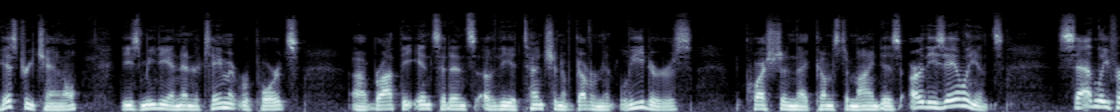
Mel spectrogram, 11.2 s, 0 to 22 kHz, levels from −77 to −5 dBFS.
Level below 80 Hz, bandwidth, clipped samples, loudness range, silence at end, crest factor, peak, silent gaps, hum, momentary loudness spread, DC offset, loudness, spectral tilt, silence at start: -50 dBFS; 12.5 kHz; under 0.1%; 2 LU; 0 s; 12 dB; -4 dBFS; none; none; 7 LU; under 0.1%; -15 LUFS; -6 dB/octave; 0 s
